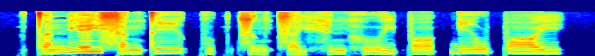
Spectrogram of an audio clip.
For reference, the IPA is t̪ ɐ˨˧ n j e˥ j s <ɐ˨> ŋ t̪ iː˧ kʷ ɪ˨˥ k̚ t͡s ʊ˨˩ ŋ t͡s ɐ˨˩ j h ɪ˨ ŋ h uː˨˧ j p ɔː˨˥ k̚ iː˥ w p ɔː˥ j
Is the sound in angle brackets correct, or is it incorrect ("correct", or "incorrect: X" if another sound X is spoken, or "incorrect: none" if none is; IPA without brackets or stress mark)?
correct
